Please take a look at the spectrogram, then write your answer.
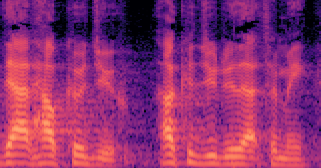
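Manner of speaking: a touch of hurt, lightly voiced; disappointed. Son learning the autograph was a prank, mildly hurt. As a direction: mildly let down son, understated. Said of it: "he looked at me disappointed".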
